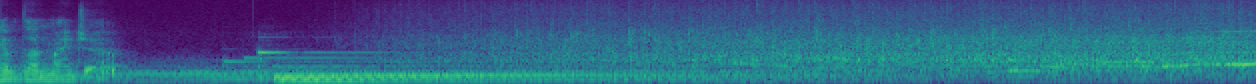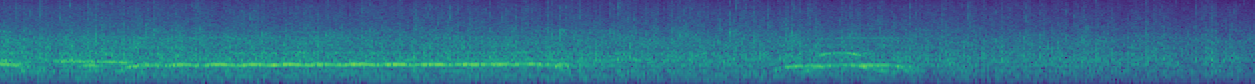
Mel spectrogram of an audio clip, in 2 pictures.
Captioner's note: applause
